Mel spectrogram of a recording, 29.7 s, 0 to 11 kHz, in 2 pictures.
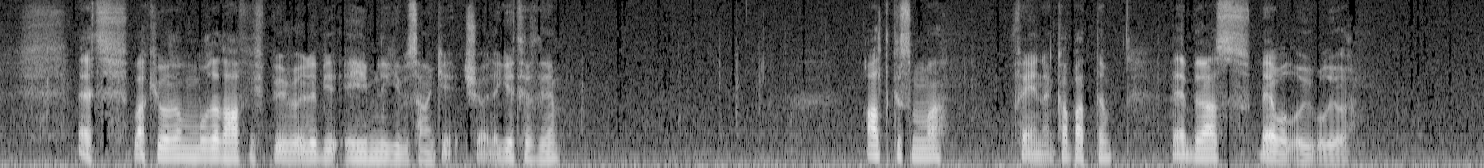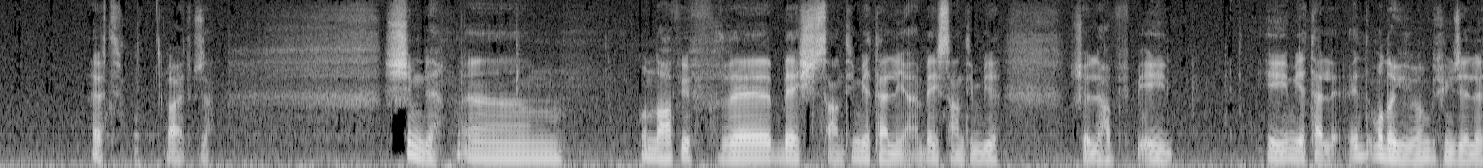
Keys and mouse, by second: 0.5 z, 0.9 KP_7, 1.3 shift+space, 3.7 g, 5.6 g, 7.3 z, 7.7 Tab, 9.8 f, 11.7 ctrl+b, 16.0 Tab, 19.1 KP_7, 19.4 z, 20.0 KP_3, 21.6 r, 24.2 z, 25.2 middle click, 25.9-26.6 middle drag, 26.6 KP_7, 27.0 z, 28.1 Tab, 28.4 a, 28.6 a.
